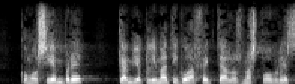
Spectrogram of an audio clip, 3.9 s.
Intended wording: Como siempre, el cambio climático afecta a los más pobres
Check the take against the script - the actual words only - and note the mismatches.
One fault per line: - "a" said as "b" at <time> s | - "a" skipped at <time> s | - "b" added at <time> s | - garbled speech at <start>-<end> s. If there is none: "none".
- "el" skipped at 1.0 s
